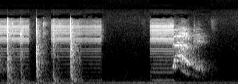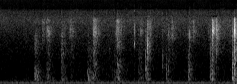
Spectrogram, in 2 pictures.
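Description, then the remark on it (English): A harsh electric call buzzer sounds in several loud, rasping bursts, two short ones then a longer press, followed by quieter shuffling and faint movement. “What were you ringing for?”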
